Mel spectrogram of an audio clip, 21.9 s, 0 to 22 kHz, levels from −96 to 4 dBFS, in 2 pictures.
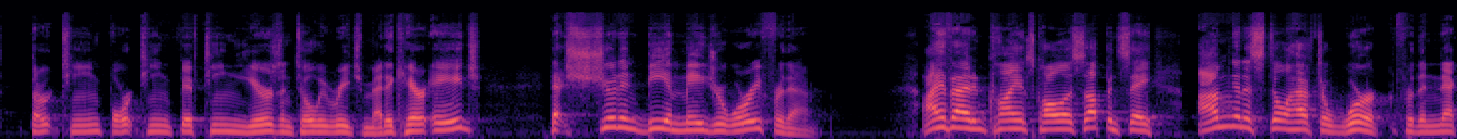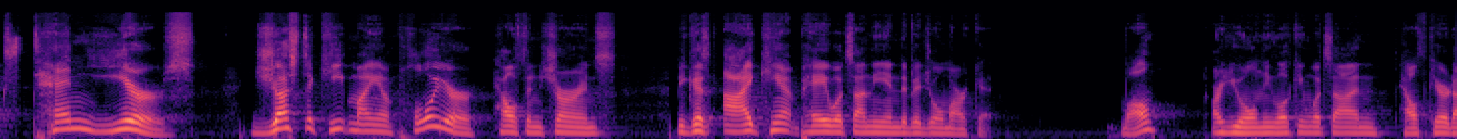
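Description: From 2.05 to 2.07 s, just before "until we reach", a lost packet rebuilt from error correction swaps 20 ms for a rougher, noisier low-bitrate copy carried in the next packet, so nothing drops out. The same happens from 7.65 to 7.71 s between "I've had" and "call us up and" (40 ms), from 9.77 to 10.07 s (160 ms, which fits eight separate 20 ms packets), and from 10.99 to 11.05 s after "for the" (40 ms).

Right after that, from 11.07 to 11.11 s, a short concealed packet loss follows. 20 ms arrived too late to decode, and the receiver filled the gap by extending the preceding sound before blending back into the real signal. It is heard as a brief smear or wobble.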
